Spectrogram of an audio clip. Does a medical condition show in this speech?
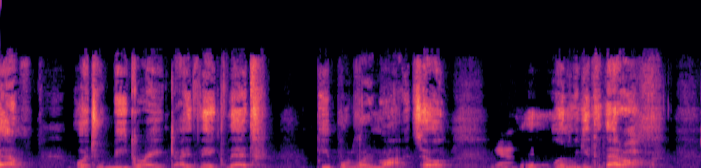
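Yes: cerebral palsy; physical disability; voice audibly affected.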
